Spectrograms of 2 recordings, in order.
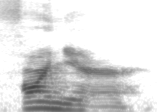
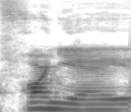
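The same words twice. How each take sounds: First: The name is said the Vermont way. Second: The name is said the French way.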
